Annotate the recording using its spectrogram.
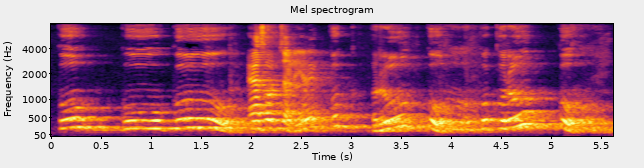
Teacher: यानी तो सबसे पहले ह्रस्व, फिर दीर्घ, फिर प्लुत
